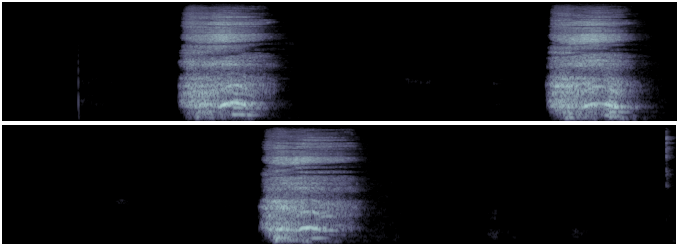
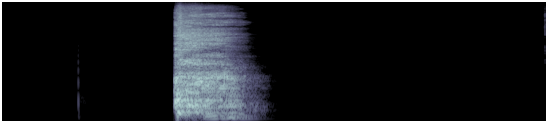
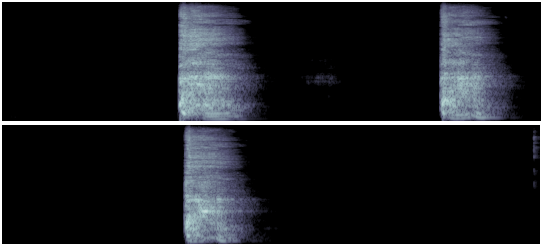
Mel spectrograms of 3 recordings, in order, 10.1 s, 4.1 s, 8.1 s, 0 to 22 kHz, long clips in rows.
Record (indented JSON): {
  "exhalation_length": "10.1 s",
  "exhalation_amplitude": 22884,
  "exhalation_signal_mean_std_ratio": 0.33,
  "cough_length": "4.1 s",
  "cough_amplitude": 32768,
  "cough_signal_mean_std_ratio": 0.27,
  "three_cough_length": "8.1 s",
  "three_cough_amplitude": 32768,
  "three_cough_signal_mean_std_ratio": 0.28,
  "survey_phase": "beta (2021-08-13 to 2022-03-07)",
  "age": "65+",
  "gender": "Male",
  "wearing_mask": "No",
  "symptom_none": true,
  "smoker_status": "Ex-smoker",
  "respiratory_condition_asthma": false,
  "respiratory_condition_other": false,
  "recruitment_source": "REACT",
  "submission_delay": "0 days",
  "covid_test_result": "Negative",
  "covid_test_method": "RT-qPCR",
  "influenza_a_test_result": "Negative",
  "influenza_b_test_result": "Negative"
}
